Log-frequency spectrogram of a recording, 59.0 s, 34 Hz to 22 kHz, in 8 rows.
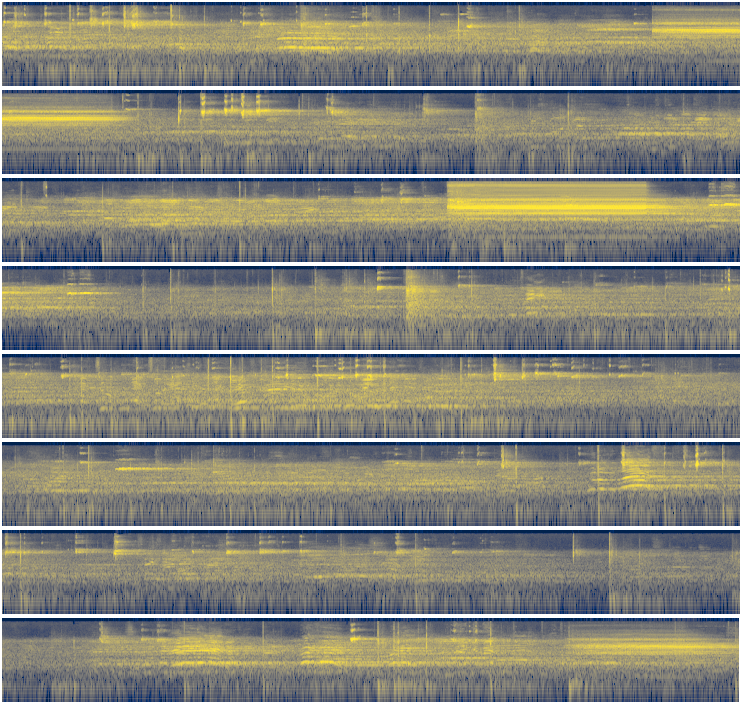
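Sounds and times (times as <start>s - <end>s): players' voices echoing: 0.0s - 18.6s, 19.2s - 25.8s, 50.5s - 59.0s
long buzzer: 6.5s - 8.7s, 19.2s - 22.0s, 57.3s - 59.0s
basketballs bouncing on gym floor: 24.7s - 26.0s, 50.3s - 50.7s.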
